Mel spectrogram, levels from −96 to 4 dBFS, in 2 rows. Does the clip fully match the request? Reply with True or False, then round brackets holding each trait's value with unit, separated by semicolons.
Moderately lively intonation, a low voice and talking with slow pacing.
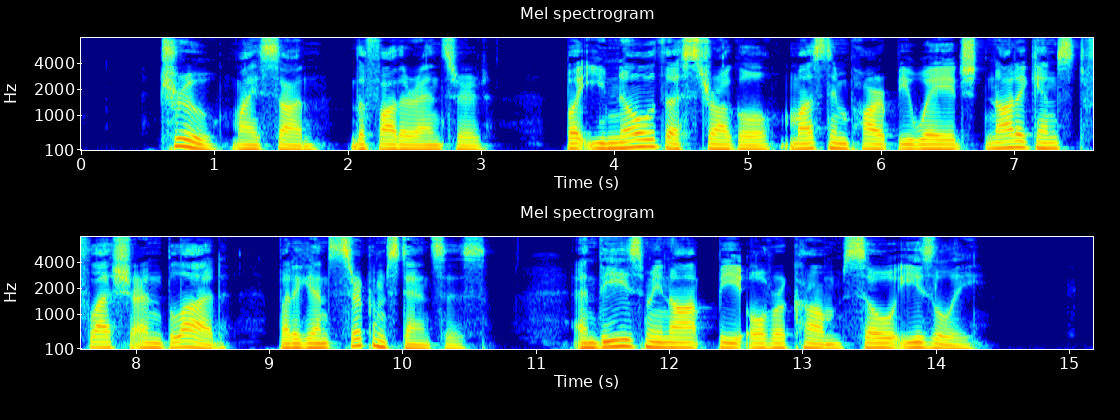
True (3.2 semitones; 125 Hz; 125 wpm)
